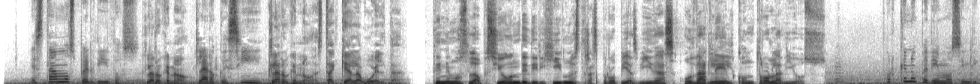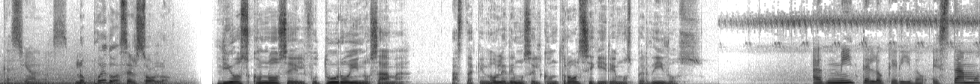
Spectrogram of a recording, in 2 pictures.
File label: Spanish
